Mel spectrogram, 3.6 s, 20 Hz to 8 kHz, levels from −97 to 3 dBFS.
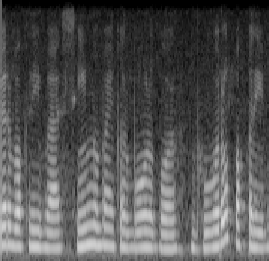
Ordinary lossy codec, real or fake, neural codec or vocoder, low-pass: Opus, 24 kbps; real; none; 7.2 kHz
